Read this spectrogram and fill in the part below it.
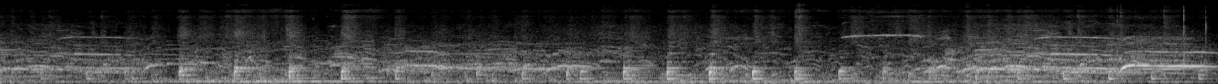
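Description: A crowd at the Ogoh-ogoh night procession in Bali, a dense murmur of many voices with shouts and whoops rising throughout, rhythmic percussion pulses underneath, and high chirping calls mixed in.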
